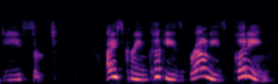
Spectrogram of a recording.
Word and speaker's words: Desert: is on an island called Mount Desert she pronounced it dessert ice cream cookies brownies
